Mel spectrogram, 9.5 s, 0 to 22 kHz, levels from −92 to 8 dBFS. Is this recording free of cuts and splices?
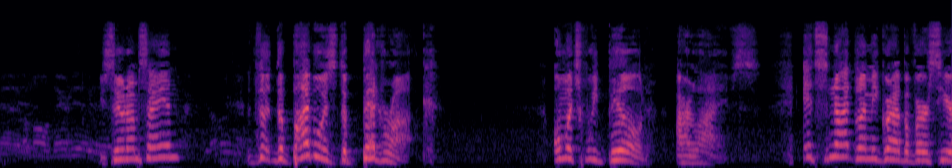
no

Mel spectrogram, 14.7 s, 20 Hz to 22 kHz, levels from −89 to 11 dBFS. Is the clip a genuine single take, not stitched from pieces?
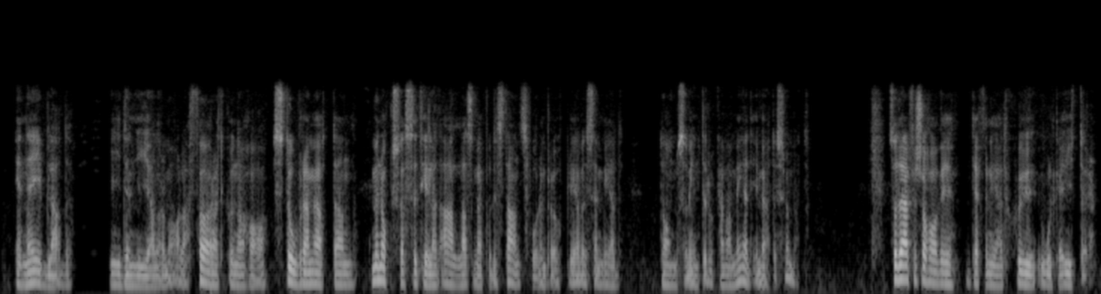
no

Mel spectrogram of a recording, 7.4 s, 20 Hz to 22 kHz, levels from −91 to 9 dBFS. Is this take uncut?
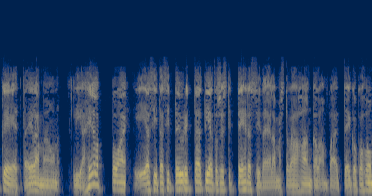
no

